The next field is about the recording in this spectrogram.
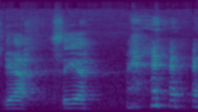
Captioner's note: woman laughs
